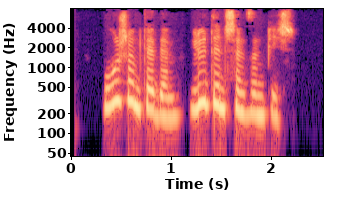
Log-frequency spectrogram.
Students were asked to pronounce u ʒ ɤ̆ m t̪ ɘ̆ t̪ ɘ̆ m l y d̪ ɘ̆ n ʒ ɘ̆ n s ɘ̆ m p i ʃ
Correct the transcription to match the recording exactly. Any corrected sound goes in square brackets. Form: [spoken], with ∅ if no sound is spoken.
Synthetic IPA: u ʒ ɤ̆ m t̪ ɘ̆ [d̪] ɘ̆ m l y d̪ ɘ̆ n [ʃ] ɘ̆ n [z] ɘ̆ [n] p i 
